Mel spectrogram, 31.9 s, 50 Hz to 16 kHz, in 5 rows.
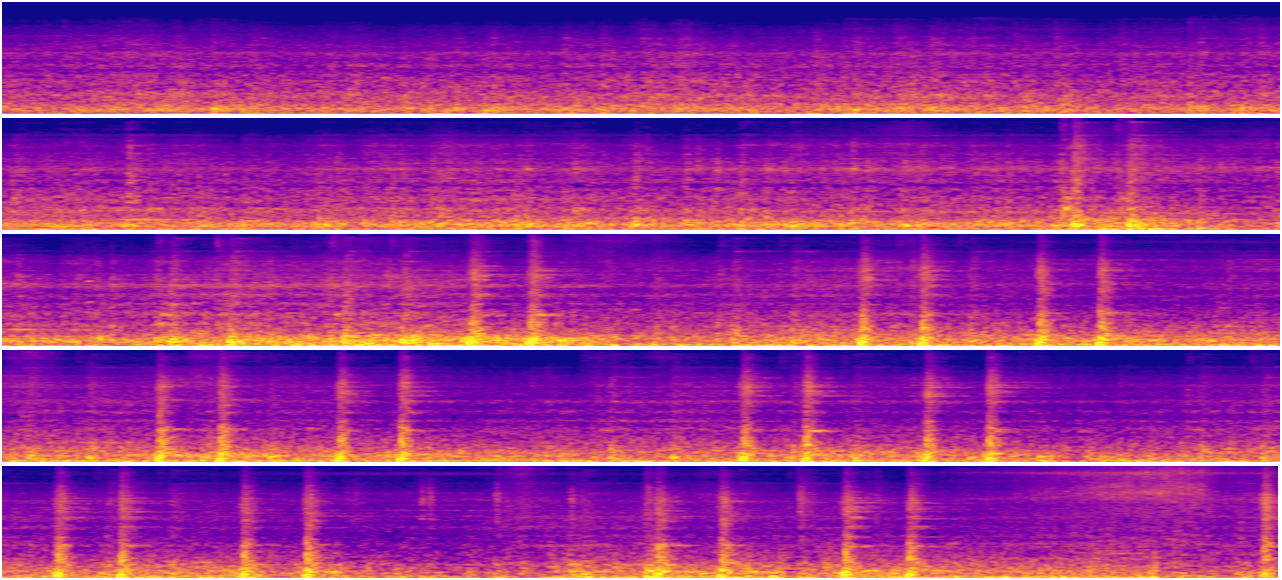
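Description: A JR West 281/271-series Haruka limited express electric train rolling slowly into the platform over the station points. A steady low rumble swells as it draws close. From about halfway in, the wheels clack sharply and often over the rail joints and switches.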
